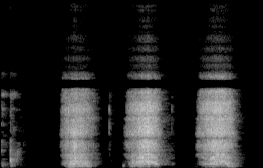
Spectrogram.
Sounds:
Sniff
